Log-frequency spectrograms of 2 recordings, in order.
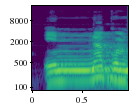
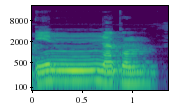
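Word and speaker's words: إِنَّكُمْ: Nah, innakum di sini nun bertasydid didengungkan dua harakat. Innakum. Jangan sekedar innakum. Innakum.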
